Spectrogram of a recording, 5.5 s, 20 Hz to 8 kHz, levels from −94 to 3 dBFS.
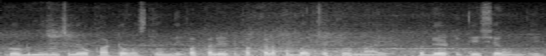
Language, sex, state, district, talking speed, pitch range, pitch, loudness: Telugu, male, Andhra Pradesh, Srikakulam, 145 wpm, 110-125 Hz, 115 Hz, -17 LUFS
